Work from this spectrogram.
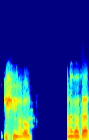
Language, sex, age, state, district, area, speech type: Tamil, male, 18-30, Tamil Nadu, Kallakurichi, rural, conversation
